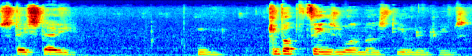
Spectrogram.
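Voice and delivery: low, soft, solemn heroic speech delivery.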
